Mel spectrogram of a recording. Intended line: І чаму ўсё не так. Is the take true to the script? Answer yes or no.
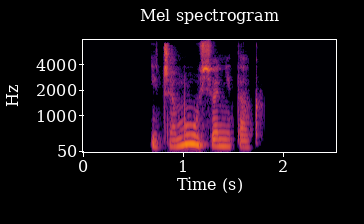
yes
